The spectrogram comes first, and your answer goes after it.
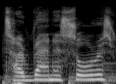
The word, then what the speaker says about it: Tyrannosaurus: Tyrannosaurus Rex how do you say that again ty ran no saw Russ Rex it's often called t-rex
